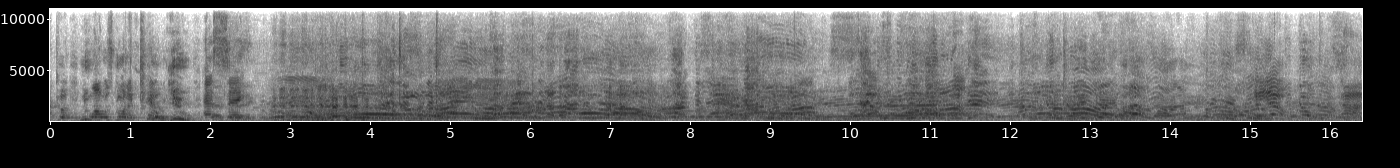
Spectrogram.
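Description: A crowd cheers and shouts in an echoing room.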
